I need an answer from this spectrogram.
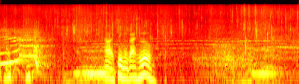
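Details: Angus bull Real Douglass, named Indonesia's biggest, being bathed in his pen; a short moo opens, then a loud wavering bellow rises and quavers near the middle before dying away into splashing and quiet murmur.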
